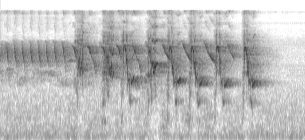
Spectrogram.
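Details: Javan myna used as a lure to set other mynas calling: fast ticking notes, then harsh, squeaky chattering phrases with bright rasping bursts, ending abruptly.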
